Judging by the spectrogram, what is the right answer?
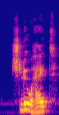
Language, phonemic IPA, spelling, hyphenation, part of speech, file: Dutch, /ˈslywhɛit/, sluwheid, sluw‧heid, noun, Nl-sluwheid.ogg
- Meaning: cunning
